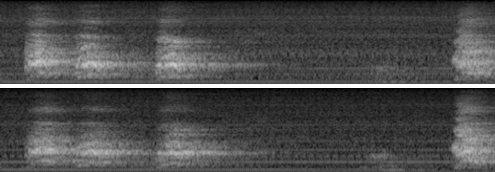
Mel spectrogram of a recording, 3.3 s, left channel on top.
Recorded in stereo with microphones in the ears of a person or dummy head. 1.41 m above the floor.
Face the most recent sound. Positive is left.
turn(degrees=-30)  # may be behind; listen again after turning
